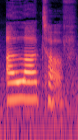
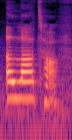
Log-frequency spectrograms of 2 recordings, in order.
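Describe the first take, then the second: First: The t sound runs straight into of. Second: The same.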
